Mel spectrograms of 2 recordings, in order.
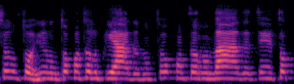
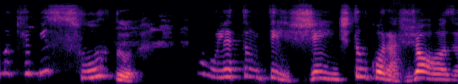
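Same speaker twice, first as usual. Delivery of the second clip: put-on indignant outrage with swooping pitch. Retelling her mother's indignant reaction while she cried, retelling mom's indignation. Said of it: "e ela assim, indignada".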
